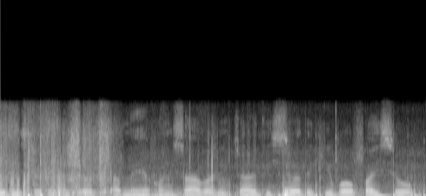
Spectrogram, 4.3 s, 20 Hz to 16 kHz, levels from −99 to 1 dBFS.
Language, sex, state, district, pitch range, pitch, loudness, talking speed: Assamese, male, Assam, Sonitpur, 120-130 Hz, 125 Hz, -21 LUFS, 125 wpm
